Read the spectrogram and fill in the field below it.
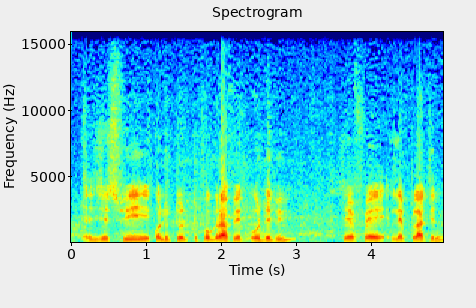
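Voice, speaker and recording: A man talks very slowly with fairly even intonation while background noise is noticeable. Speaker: retired print production manager. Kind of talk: testimony.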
